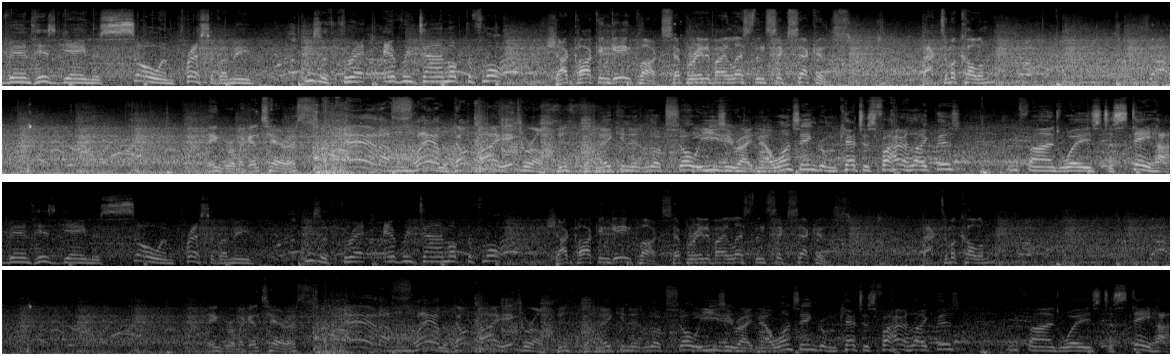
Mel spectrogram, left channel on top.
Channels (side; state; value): right; quieter; 18.7 dB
